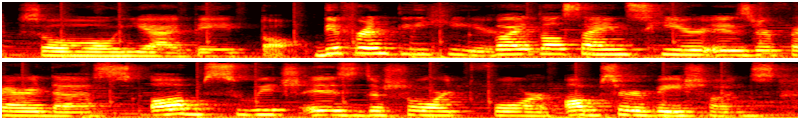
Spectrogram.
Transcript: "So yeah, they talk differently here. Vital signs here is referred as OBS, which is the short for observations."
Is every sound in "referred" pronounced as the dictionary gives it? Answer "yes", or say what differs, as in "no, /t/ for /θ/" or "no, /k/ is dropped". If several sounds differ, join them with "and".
no, /p/ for /f/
